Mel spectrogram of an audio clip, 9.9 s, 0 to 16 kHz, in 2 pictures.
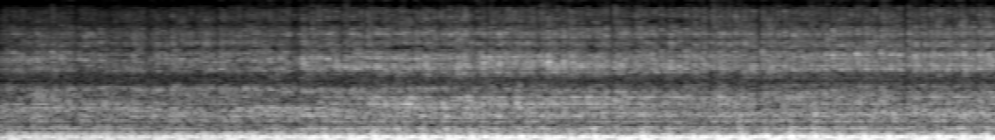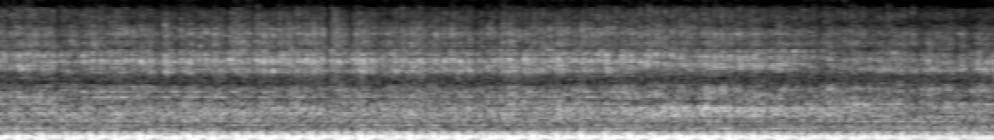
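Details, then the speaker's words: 1995 Ford Mustang 302 automatic, original engine before swap, reportedly pushing oil out of dipstick tube; deep steady V8 burble about two pulses a second, even with no knocks or misses, runs and sounds good. "I mean, the thing will crank up and run right now. I mean, it sounds good."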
